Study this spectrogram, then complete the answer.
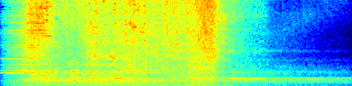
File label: skill ice reborn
